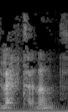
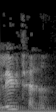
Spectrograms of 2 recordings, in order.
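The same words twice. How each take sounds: First: It is said with the British pronunciation. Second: It is said with the American pronunciation. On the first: "we pronounce it lieutenant" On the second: "They say lieutenant"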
